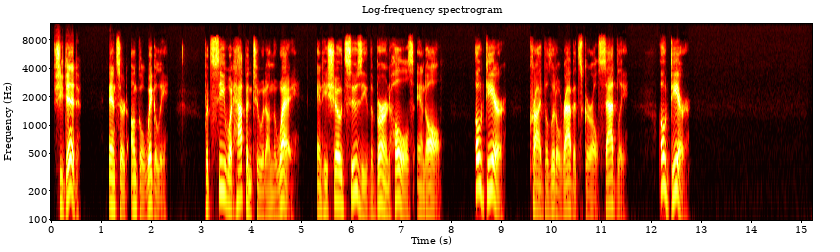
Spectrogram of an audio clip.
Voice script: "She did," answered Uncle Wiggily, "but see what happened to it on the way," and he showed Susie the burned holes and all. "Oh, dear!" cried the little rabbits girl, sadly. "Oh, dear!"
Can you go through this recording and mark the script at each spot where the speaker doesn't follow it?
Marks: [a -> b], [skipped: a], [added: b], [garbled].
"She did," answered Uncle Wiggily, "but see what happened to it on the way," and he showed Susie the burned holes and all. "Oh, dear!" cried the little rabbits girl, sadly. "Oh, dear!"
